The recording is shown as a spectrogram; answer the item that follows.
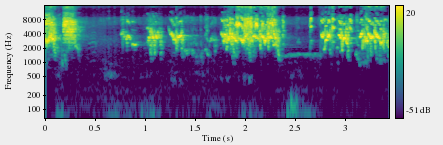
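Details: Short, choppy budgerigar chirps from playing pet birds, separated by gaps at first, then a fuller burst of warbling chatter with one longer whistled note near the end.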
